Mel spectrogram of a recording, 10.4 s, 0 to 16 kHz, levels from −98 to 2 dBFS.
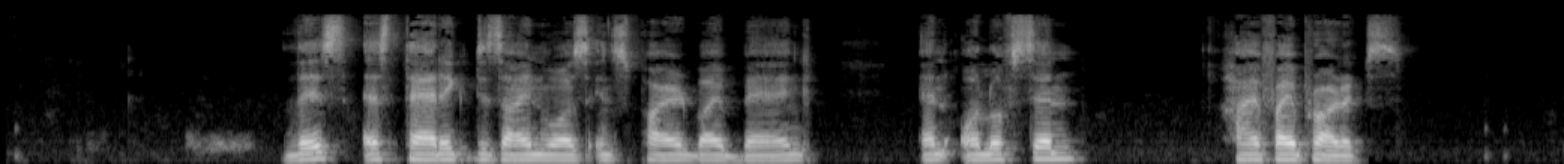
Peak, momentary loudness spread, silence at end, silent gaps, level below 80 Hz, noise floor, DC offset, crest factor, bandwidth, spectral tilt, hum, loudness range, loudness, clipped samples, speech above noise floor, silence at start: -8 dBFS; 12 LU; 1.15 s; none; -62 dBFS; -79 dBFS; under 0.1%; 20 dB; 11.5 kHz; -5 dB/octave; none; 3 LU; -25 LUFS; under 0.1%; 55 dB; 1.9 s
